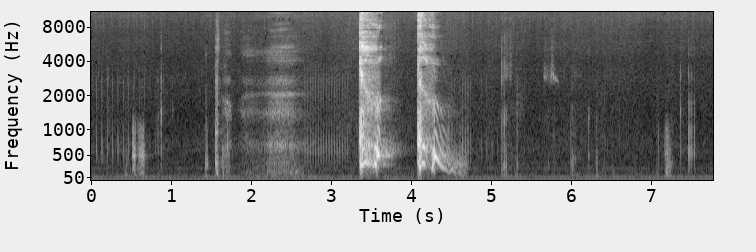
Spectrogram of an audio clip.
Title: Another cycle of cough and difficulty breathing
